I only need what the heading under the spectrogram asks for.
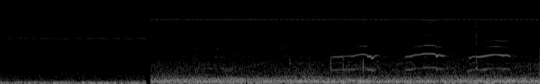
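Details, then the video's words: A wild baby monkey calls out for its friend near water, giving three short, clear, slightly arched cries in quick succession after a sudden cut, with low rumbling background noise throughout. "this cute baby monkey keeps looking for and calling for his friend"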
